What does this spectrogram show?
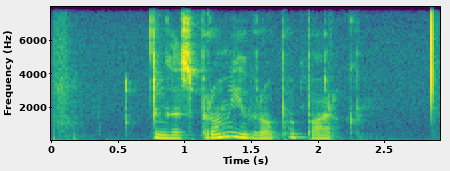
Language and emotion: Russian, neutral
